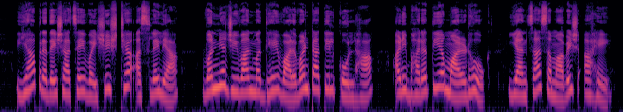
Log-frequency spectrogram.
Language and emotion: Marathi, neutral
